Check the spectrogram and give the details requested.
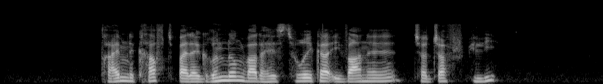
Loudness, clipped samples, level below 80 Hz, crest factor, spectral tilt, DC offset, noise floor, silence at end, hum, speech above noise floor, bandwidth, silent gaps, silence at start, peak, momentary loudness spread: -21 LUFS; under 0.1%; -66 dBFS; 20 dB; -7 dB/octave; under 0.1%; -67 dBFS; 1.1 s; none; 47 dB; 7 kHz; none; 1 s; -2 dBFS; 9 LU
